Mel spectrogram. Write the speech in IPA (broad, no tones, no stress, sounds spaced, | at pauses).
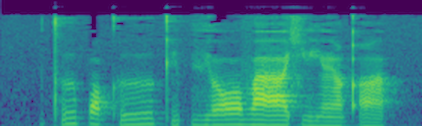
tʼ ɯ p ɔ kʼ ɯː kʼ i p vʲ ɔː v aː ɕ i j ɛ̃ː qʼ ã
